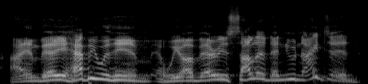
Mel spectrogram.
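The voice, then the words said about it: Poor attempt at French accent. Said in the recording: “I have to try and do a French accent. ... just as bad. ... I can't do a French lady.”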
